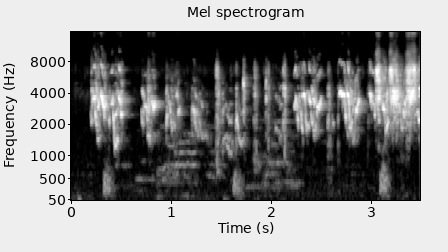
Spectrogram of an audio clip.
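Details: Budgerigars, newly acquired, chattering on June 11, 2024: a continuous stream of high, grating squawks and chirps, rapid and uneven, swelling louder toward the close.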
